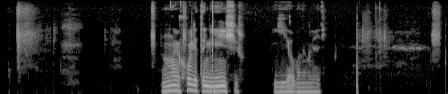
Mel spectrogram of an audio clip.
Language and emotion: Russian, angry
